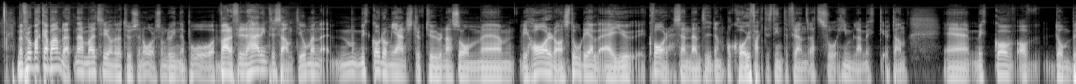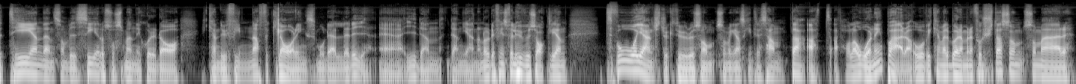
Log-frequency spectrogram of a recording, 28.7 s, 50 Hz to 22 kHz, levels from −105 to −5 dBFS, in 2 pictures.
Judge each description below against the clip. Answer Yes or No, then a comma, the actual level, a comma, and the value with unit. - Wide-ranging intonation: No, average, 5.0 semitones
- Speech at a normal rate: No, fast, 215 wpm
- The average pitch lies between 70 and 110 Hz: Yes, very low, 90 Hz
